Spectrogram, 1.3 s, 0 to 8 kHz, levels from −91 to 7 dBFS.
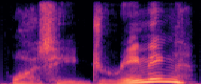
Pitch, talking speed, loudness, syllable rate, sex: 135 Hz, 135 wpm, -16 LUFS, 3.6 syllables/s, male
